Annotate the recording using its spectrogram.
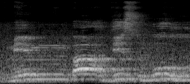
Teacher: نون ساکن کے بعد با آ گئی چھوٹی میم ڈالیں گے ہونا بھی کریں گے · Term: اقلاب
